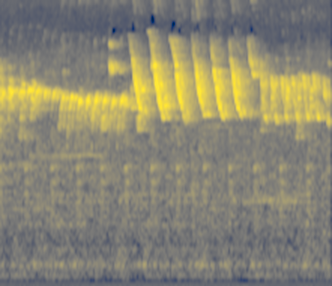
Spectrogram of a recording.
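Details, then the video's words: Female European goldfinch calling to a male: a fast run of short, descending buzzy chirps, about seven in a row, pitched high and sliding downward, after a steadier thin tone, over a low background hum. "بتبتات أنثى مقنين"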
